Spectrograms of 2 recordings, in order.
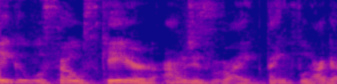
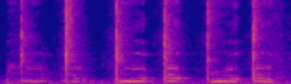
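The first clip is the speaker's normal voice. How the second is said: much higher, urgent repeated command; urgent pull up; 11 semitones higher, much slower than usual. Retold or imitated. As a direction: hurry the driver, pitch up high. Urging friend as Jeep arrives.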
